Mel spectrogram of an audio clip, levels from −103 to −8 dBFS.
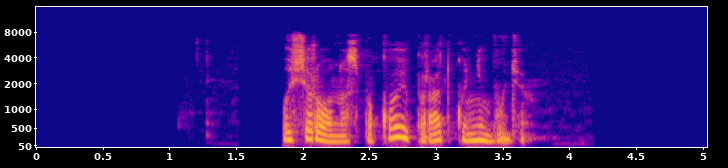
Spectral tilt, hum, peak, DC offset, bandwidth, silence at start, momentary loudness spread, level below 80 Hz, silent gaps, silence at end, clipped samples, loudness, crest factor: -6.5 dB/octave; none; -12 dBFS; under 0.1%; 7.8 kHz; 1.85 s; 10 LU; -72 dBFS; none; 1.35 s; under 0.1%; -28 LUFS; 20 dB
